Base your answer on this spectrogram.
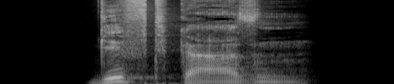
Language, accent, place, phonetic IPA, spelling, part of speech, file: German, Germany, Berlin, [ˈɡɪftˌɡaːzn̩], Giftgasen, noun, De-Giftgasen.ogg
- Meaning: dative plural of Giftgas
